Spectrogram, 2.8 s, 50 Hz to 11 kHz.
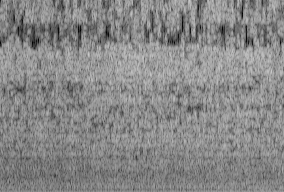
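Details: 1994 BMW 325 (E36) idling smoothly with an even low hum, no hiss, stumble or hunting, after smoke-testing for a vacuum leak following mass airflow sensor fault code 1215; normal idle.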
